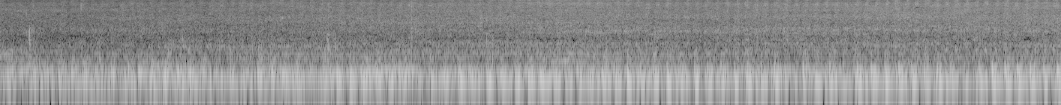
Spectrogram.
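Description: Motorcycle engine idling, a steady low rumble that gets a little louder after a couple of seconds.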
